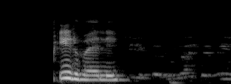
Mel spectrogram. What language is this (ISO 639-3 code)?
kat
